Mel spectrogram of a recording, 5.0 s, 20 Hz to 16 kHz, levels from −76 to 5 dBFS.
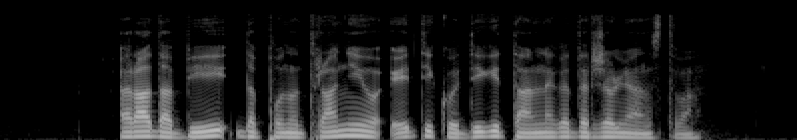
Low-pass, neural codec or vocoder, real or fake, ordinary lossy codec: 10.8 kHz; none; real; none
